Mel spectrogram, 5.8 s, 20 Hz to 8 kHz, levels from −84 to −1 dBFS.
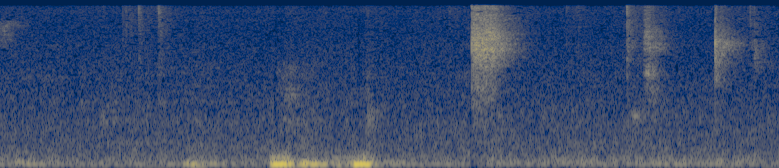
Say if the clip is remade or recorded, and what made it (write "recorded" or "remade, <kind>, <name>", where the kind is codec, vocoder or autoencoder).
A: recorded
